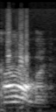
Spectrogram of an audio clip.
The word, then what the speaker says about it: Froelich: Froelich, as in like frolic in the woods.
